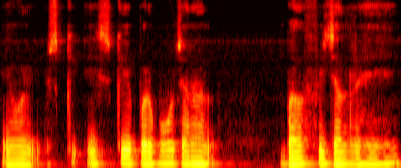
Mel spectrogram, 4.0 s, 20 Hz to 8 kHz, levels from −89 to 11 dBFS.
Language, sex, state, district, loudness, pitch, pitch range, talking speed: Hindi, male, Arunachal Pradesh, Papum Pare, -16 LUFS, 110 Hz, 110-115 Hz, 165 wpm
